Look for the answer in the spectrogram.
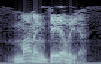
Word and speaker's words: Monongalia: And he is theoretically from Monongalia County. No, I did not just mispronounce Monongahela. That's the name of the river.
